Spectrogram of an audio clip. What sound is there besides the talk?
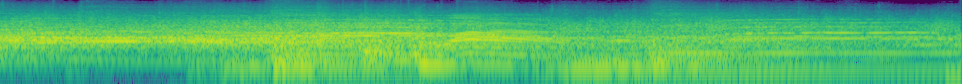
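audience applause and cheering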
